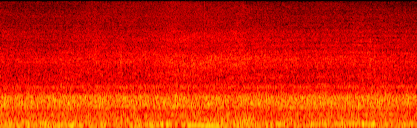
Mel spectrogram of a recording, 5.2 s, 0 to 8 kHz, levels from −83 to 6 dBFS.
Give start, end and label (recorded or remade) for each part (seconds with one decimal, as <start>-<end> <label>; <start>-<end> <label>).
0.0-1.7 recorded; 1.7-2.9 remade; 2.9-5.2 recorded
